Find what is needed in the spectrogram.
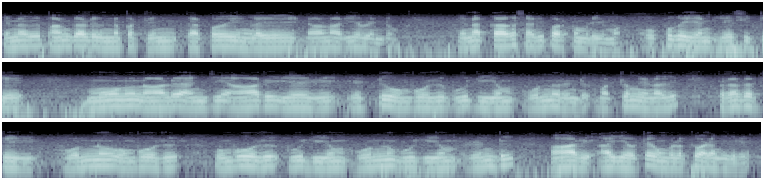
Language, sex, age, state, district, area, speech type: Tamil, male, 60+, Tamil Nadu, Nagapattinam, rural, read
